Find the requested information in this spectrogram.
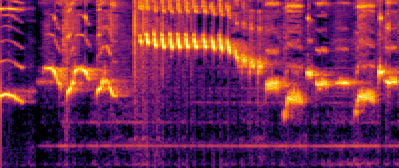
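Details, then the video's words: White-rumped shama song used as a lure to get stressed or reluctant birds singing: rich whistled phrases, then a fast rapid trill of about twelve even notes, ending in sliding whistles, over a steady low electrical hum. "Suara Burung Murai Batu | Pancingan Atasi Stres Malas Bunyi Cepat Respon"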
